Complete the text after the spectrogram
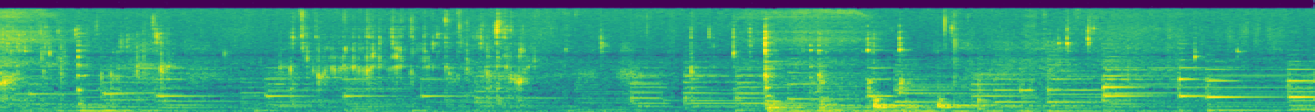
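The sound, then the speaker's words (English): Steady drips of coffee fall through a filter into a pot, fairly loud, with ringing, pitched plinks that overlap in an uneven rhythm throughout. “I will say the drip does take time.”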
